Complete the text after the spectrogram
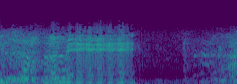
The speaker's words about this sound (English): Patient? Yeah, I'm clipping a sheep. Well, that sheep can wait.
